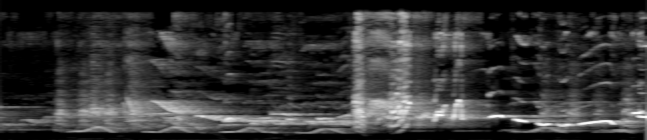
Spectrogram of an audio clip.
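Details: Oriental magpie-robin singing at a singing contest area: a run of short rising-and-falling chevron notes repeated about three times a second, then bright slurred whistles, with other birds singing densely in the background.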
